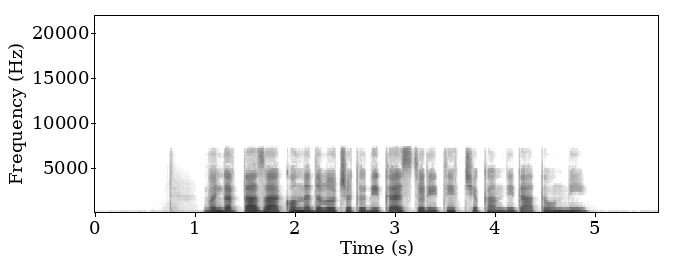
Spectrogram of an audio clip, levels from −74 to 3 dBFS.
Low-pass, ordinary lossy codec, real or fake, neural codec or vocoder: 7.2 kHz; none; fake; codec, 16 kHz, 0.5 kbps, FunCodec, trained on Chinese and English, 25 frames a second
